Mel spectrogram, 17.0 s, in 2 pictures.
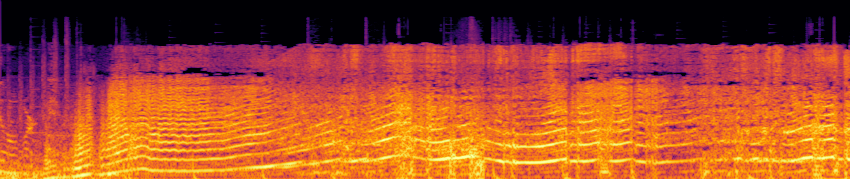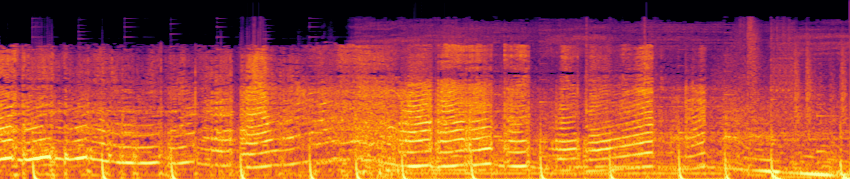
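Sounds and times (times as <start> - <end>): car engine revving hard: 0.3 - 17.0
tyres spinning and squealing: 1.2 - 10.1.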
